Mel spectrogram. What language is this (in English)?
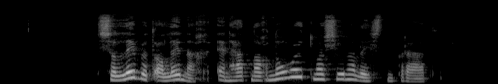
Western Frisian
